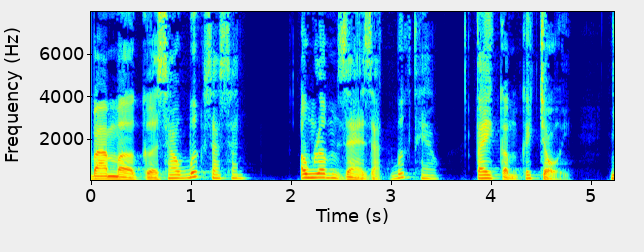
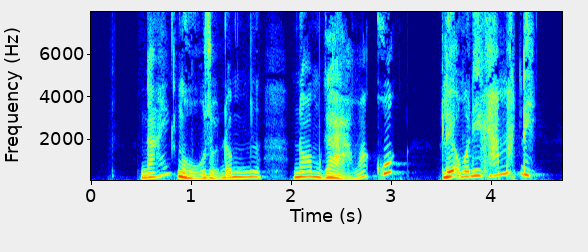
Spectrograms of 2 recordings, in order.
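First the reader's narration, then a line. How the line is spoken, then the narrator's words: Muttered repetition. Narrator (Vietnamese): Bà lẩm bẩm nhắc lại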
